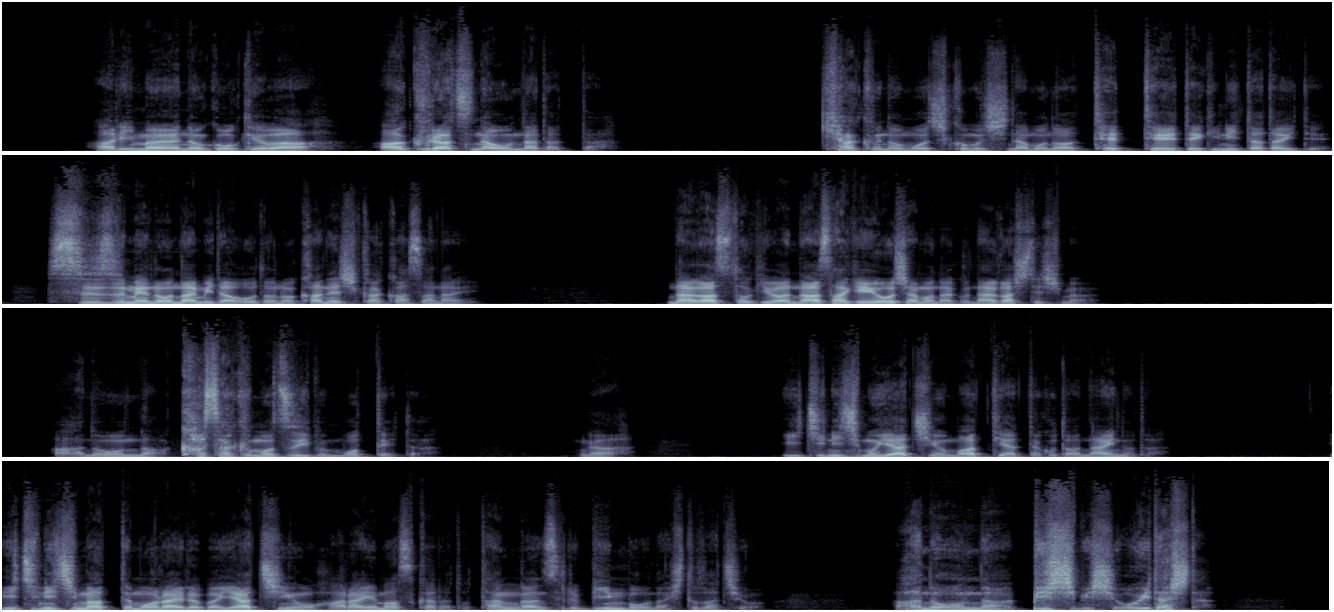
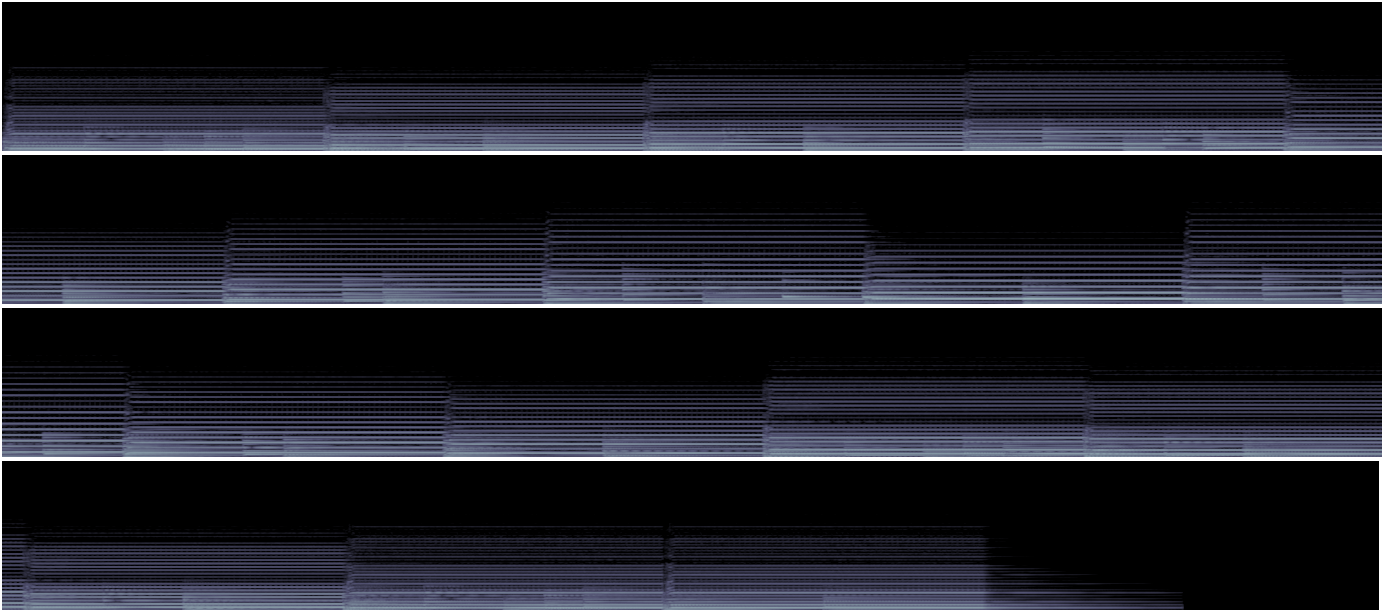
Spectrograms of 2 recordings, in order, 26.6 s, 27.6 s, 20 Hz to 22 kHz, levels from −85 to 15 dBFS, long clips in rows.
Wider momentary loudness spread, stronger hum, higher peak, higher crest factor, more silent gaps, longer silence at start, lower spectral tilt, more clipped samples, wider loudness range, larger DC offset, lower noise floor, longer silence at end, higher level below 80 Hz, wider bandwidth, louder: first, 16 LU vs 5 LU; neither; first, 0 dBFS vs -14 dBFS; first, 24 dB vs 14 dB; neither; first, 0.45 s vs 0 s; about the same, -3.5 dB/octave vs -3 dB/octave; neither; about the same, 6 LU vs 4 LU; neither; first, -81 dBFS vs -51 dBFS; second, 0.6 s vs 1.25 s; first, -52 dBFS vs -70 dBFS; first, 19.5 kHz vs 13.5 kHz; first, -22 LUFS vs -27 LUFS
